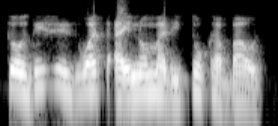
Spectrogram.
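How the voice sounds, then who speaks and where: A woman with a Zambian accent and a notably deep voice speaks as a guest in an online interview. She explains her counseling work earnestly, often restarting her phrases. The video call audio sounds dull and lo-fi. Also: expressive, a little fast.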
